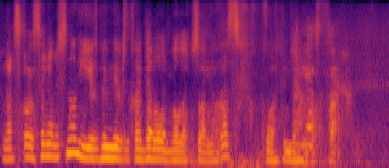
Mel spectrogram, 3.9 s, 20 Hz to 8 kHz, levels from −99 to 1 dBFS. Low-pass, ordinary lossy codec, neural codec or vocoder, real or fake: none; none; codec, 16 kHz, 1 kbps, FreqCodec, smaller model; fake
